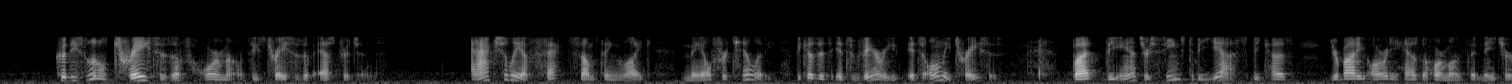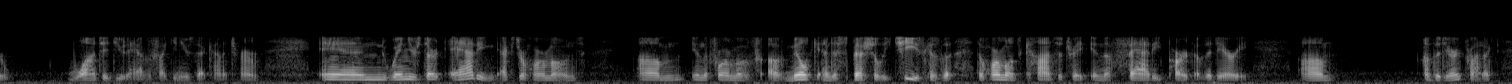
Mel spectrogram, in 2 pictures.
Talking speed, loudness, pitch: 170 wpm, -30 LUFS, 120 Hz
